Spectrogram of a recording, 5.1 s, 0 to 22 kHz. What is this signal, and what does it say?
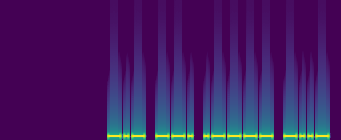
Morse code, heard as a keyed tone, about 20 wpm, 700 Hz. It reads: KG1X
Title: USA Call Signs - 4 Characters - Repeated 2x - 20wpm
